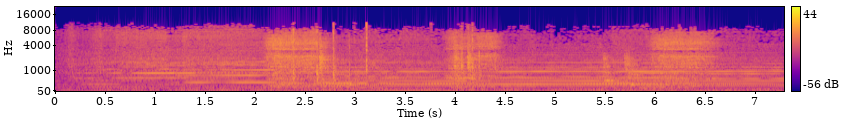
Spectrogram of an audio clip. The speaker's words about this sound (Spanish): Los bomberos ponen en marcha un pequeño generador conectado a una tenaza neumática. Con la tenaza cortan la chapa del coche para quitar el techo.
